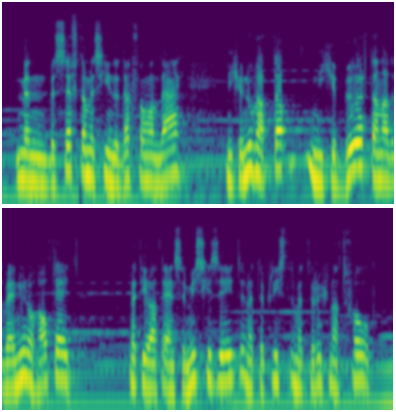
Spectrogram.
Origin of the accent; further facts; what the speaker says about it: Halle, Flanders, Belgium; ik ben in Alle geboren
